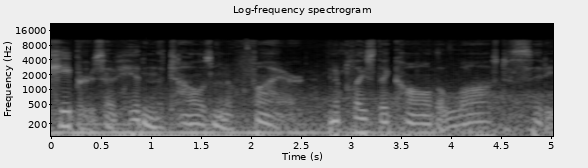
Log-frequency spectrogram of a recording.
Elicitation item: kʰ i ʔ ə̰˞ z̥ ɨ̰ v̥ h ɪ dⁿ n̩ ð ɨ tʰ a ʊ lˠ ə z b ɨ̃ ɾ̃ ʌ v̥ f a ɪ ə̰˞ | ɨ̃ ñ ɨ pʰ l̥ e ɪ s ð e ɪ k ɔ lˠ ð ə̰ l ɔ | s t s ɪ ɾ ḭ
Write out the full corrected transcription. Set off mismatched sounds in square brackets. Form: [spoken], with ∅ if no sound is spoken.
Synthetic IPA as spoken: kʰ i [p] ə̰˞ z̥ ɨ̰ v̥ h ɪ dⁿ n̩ ð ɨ tʰ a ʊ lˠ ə z [m] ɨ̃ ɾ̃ ʌ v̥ f a ɪ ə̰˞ | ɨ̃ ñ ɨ pʰ l̥ e ɪ s ð e ɪ [kʰ] ɔ lˠ ð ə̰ l ɔ | s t s ɪ ɾ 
